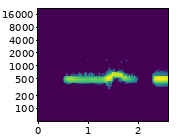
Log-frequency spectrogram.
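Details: A mourning dove coos in a low, mellow tone, holding a long even note that bends upward and fades, then starting another steady coo.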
